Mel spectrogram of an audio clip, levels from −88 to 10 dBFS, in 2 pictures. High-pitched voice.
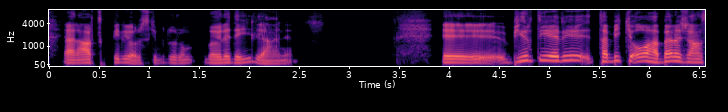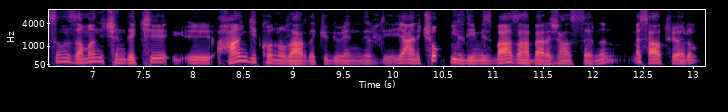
No: low, 125 Hz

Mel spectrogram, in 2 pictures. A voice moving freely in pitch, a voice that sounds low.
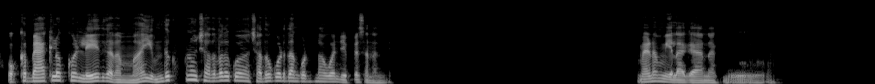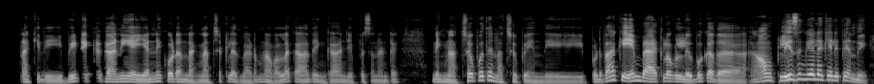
Yes: wide, 8.9 semitones; low, 130 Hz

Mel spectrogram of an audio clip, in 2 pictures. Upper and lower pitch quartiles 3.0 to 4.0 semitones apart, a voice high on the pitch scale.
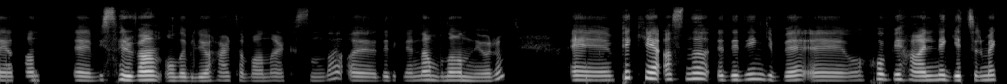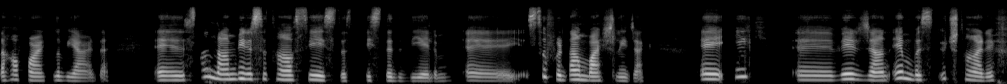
Yes: average, 3.6 semitones; high, 200 Hz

